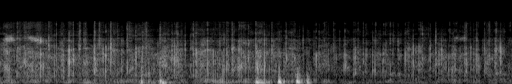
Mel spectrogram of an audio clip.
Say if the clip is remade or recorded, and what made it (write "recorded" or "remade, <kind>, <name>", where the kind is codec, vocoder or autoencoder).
remade, codec, SNAC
